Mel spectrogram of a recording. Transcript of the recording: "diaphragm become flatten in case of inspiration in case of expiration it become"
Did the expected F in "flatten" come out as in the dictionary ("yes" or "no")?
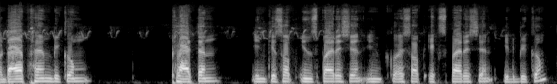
no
